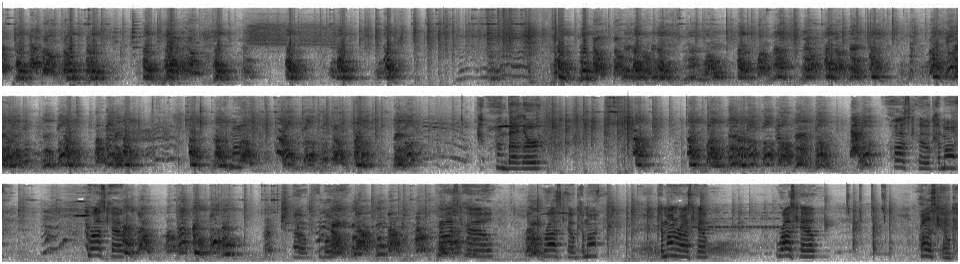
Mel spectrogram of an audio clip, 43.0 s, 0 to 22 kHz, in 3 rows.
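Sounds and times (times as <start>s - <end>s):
dog barking: 0.0s - 6.1s, 8.2s - 20.7s, 23.8s - 27.6s, 30.4s - 35.9s, 36.5s - 37.0s.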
